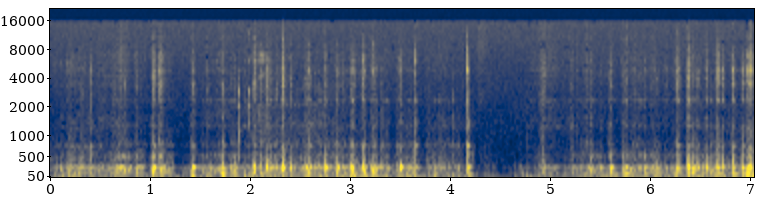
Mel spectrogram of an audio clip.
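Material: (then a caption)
Metal mesh. Fingertips and nails of both hands scratch the hollow metal mesh grille of a black USB microphone, producing a dense, low, rumbling scrape scattered with sharp ticks and clicks. The scratching dips to near silence for about half a second past the midpoint, then builds back up.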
